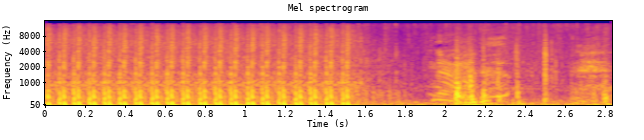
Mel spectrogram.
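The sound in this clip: Automatic gunfire in a pachinko arcade: a loud, rapid burst of many evenly spaced shots that stops abruptly halfway through, leaving quieter sounds and what may be a voice.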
